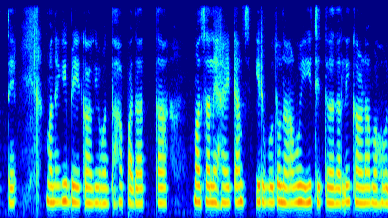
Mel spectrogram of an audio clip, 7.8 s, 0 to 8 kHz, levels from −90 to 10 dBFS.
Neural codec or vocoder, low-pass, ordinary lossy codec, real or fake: codec, 16 kHz in and 24 kHz out, 1.1 kbps, FireRedTTS-2 codec; 7.2 kHz; AAC, 48 kbps; fake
